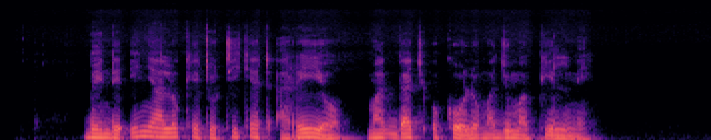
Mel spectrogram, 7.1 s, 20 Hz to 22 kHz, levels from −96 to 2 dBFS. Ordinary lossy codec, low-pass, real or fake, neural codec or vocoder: none; 19.8 kHz; real; none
